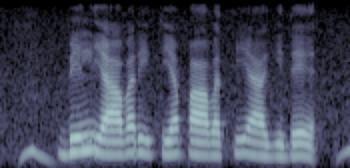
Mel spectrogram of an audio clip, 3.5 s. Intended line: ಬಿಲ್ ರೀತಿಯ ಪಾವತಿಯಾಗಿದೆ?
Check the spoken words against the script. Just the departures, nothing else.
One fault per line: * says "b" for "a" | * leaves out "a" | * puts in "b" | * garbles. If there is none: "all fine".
* puts in "ಯಾವ"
